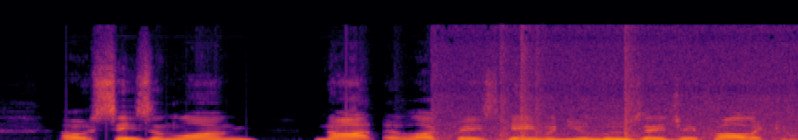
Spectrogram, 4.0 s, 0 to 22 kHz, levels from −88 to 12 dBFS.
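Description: From 0.13 s to 1.93 s, just before "a luck based game", there's a steady run of periodic USB or driver dropouts: tiny ticks every 0.1 s, about twenty of them. Each one skips a sliver of audio, a fraction of a millisecond, as if something stalls the bus on a timer.

Throughout the clip you can hear noise suppressor artifacts. The suppressor is pulling the steady background down by about 15 dB, frame by frame, so the noise floor dips in the gaps and pumps back up under the speech. The room noise swells by around 20 dB near 2 s, still about 17 dB under the speech.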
